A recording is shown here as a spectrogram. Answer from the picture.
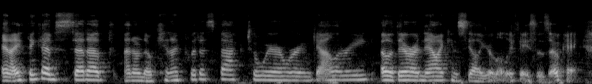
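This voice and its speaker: A woman at a medium pitch talks at a very fast pace with hardly any pauses, her voice somewhat breathy and her pitch varying in an ordinary way. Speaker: dance artist and workshop presenter. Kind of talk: workshop Q&A on Zoom. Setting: video call.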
